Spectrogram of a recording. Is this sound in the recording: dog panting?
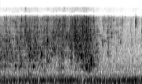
no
